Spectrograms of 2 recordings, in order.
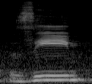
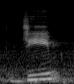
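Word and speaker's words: ج: অনেকেই জিহ্বার আগা দিয়ে বলেন জিম জিম এটা ভুল উচ্চারণ। জিম এটা জিহ্বার আগা বা অগ্রভাগ দিয়ে উচ্চারণ হবে না বরং জিহ্বার মধ্যখান তার বরাবর উপরের তালুর সাথে লাগবে এবং জিম হরফ বলার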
